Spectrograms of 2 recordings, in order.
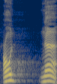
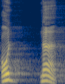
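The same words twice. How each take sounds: No difference in how they are said.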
